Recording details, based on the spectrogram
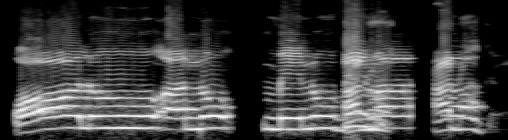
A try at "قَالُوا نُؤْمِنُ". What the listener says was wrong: یہاں الف کدھر ہے؟ آپ قالو انؤمن پڑھ رہے ہیں, الف کدھر ہے؟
